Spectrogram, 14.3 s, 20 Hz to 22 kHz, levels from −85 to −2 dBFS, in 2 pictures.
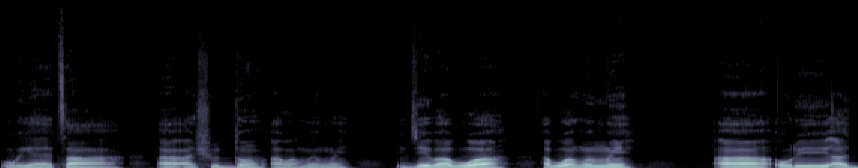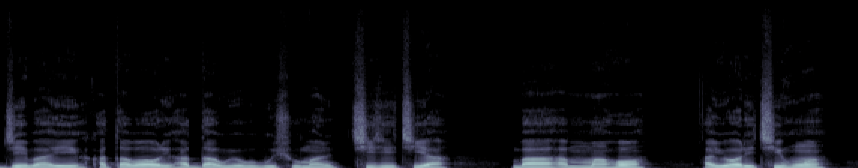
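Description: Speech recording, no technical faults detected.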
